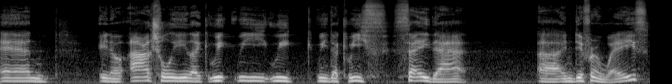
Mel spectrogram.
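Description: A voice with a Japanese accent comes through in a very clean recording with a silent background. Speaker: language teacher. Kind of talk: tutorial. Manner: halting.

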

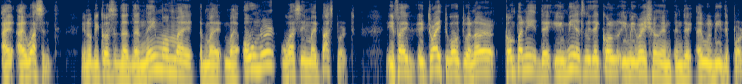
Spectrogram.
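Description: Lively intonation marks this man's fairly high voice. His loudness is very even. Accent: Peruvian. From Peru. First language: Spanish. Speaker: former migrant worker, labor advocate. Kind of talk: interview. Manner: halting.

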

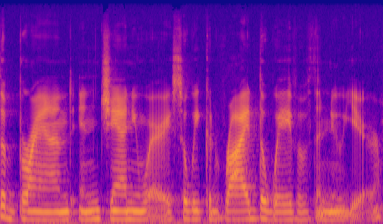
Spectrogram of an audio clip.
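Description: Very deep and low in pitch, a woman speaks at a moderate pace with vocal fry and a bright, sharp tone. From Venezuela. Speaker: brand marketing manager. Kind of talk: interview.

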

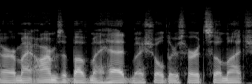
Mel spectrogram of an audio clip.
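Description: With a Canadian accent and a plain, everyday voice, a man with a fairly low pitch talks at a moderate pace with fairly even intonation, in a very clean recording with a silent background and a dry, close sound with no echo. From Ontario, Canada (York Region). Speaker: former Olympic alpine skier, TV ski analyst. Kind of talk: interview conversation.

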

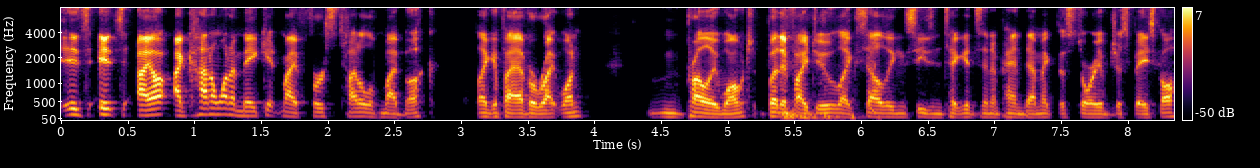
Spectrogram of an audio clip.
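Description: On a very clean recording with a silent background, a man with an American accent speaks at a very fast pace. His fairly low voice carries lively intonation. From California. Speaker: baseball podcaster. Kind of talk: casual chat.

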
